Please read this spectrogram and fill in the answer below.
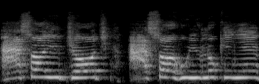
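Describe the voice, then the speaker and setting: This female-sounding put-on character voice sits at an extremely high pitch, moving at a moderate pace with monotone, flat intonation. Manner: accusing.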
